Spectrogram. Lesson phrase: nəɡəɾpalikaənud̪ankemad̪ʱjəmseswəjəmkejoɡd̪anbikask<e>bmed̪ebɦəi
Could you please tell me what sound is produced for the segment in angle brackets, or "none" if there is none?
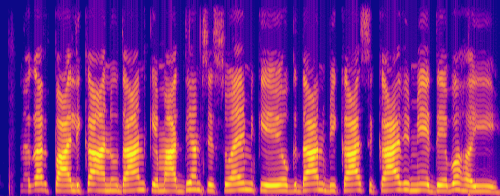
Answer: a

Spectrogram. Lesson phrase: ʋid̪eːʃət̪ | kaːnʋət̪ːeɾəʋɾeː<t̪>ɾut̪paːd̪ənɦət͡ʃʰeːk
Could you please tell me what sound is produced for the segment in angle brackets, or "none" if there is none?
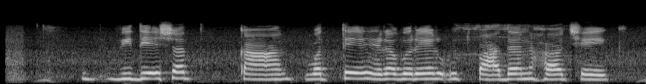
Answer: none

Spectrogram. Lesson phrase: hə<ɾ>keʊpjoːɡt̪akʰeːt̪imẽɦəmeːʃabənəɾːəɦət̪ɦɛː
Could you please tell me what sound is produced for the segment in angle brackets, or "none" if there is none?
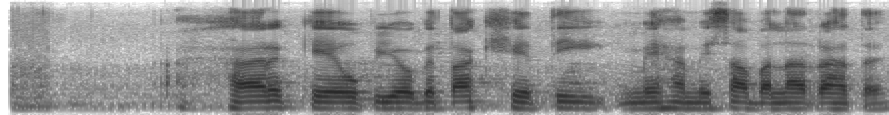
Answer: ɾ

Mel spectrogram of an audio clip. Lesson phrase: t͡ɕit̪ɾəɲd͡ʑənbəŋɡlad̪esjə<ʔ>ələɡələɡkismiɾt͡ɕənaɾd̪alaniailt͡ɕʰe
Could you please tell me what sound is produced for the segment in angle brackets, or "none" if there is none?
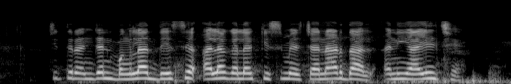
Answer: ʔ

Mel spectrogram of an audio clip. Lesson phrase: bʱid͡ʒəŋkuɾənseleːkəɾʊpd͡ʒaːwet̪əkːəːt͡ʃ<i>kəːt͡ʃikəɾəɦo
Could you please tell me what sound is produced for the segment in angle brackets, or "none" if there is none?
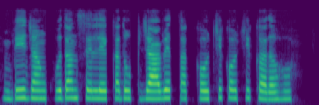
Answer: i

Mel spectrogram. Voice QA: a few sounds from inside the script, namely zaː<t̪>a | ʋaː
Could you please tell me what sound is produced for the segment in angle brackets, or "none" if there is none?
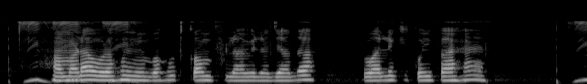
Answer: d̪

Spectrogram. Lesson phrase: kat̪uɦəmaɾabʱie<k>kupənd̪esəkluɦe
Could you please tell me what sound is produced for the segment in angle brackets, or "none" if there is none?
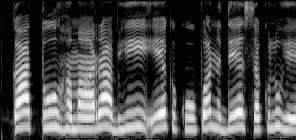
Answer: k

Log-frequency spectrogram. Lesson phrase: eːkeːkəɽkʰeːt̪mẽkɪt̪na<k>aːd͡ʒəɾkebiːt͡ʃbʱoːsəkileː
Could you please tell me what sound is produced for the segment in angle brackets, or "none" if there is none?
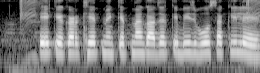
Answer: ɡ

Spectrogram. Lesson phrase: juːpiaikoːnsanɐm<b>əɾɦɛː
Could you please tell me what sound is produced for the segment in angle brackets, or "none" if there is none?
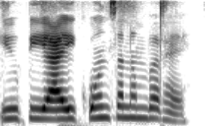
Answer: b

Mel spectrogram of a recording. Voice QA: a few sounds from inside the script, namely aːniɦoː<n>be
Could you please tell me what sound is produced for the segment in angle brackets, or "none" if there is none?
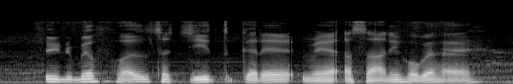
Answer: none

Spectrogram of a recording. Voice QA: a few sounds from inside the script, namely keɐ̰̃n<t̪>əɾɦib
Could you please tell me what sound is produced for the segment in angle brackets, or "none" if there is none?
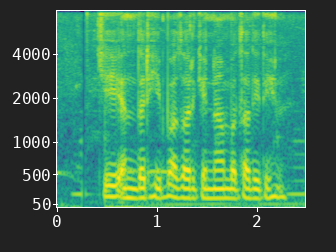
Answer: d̪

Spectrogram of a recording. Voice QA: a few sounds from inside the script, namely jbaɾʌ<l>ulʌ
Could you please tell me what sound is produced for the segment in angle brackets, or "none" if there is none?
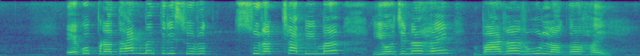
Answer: ɾ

